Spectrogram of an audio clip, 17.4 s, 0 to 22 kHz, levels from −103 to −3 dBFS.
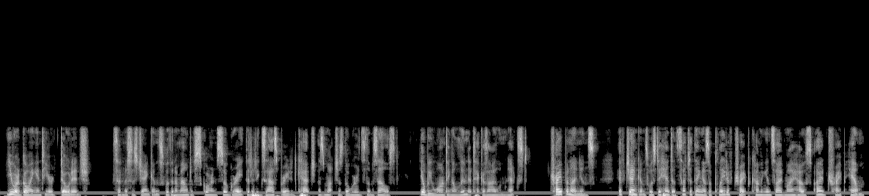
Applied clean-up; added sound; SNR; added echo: classical method spectral subtraction.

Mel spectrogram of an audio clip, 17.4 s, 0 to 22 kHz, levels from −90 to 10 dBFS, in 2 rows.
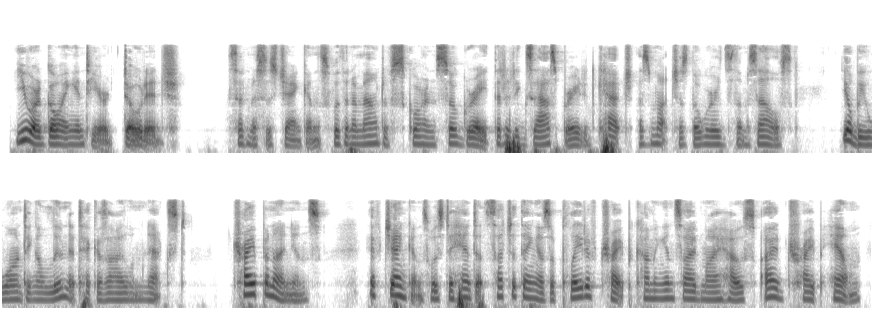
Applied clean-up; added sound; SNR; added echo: none; none; none; none.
